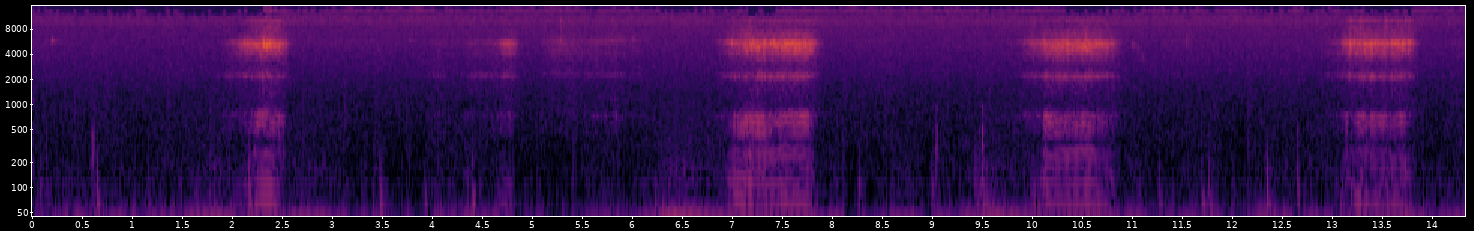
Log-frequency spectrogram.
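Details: Rough, rattling snores roughly every three seconds, about 20 a minute, over steady room noise, from a sleeper who has a cold: snoring.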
